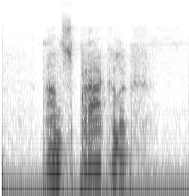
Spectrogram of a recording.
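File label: "aanspakelijk", Dutch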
